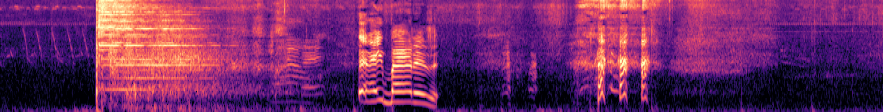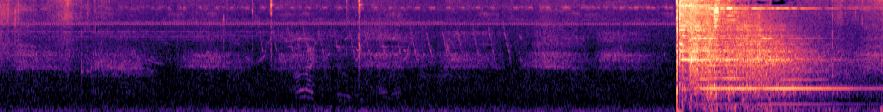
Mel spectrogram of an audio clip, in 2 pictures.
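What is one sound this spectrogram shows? A pistol shot cracks outdoors and rings out.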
